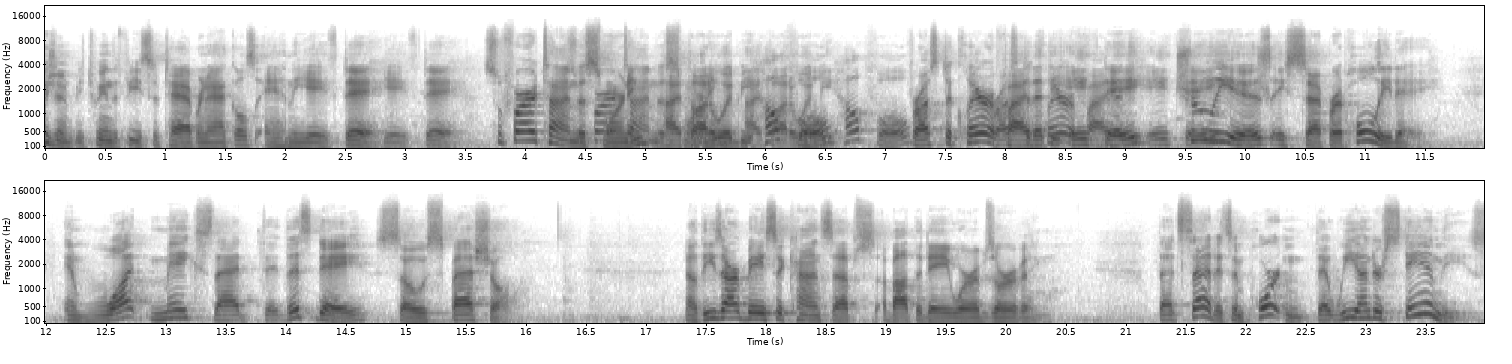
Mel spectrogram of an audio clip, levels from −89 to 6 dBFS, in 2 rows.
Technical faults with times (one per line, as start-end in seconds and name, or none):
2.82-10.20 doubled audio track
